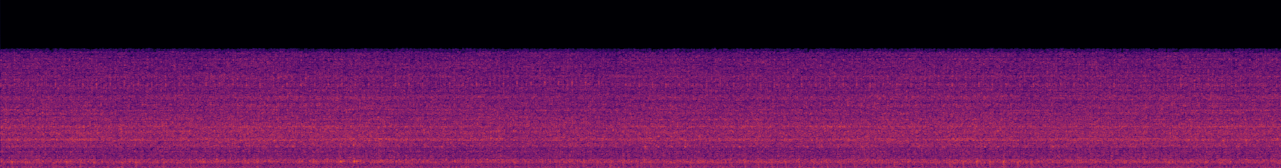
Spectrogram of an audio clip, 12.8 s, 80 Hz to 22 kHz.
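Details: Pontiac Bonneville 3.8 V6 after being blown, coolant in the oil and oil in the coolant, oil pressure normal, warm idle: rough uneven knocking tapping through the engine note; rod knock.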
